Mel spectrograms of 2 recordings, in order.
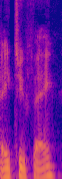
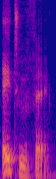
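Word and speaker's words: étouffée: That and etouffee.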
